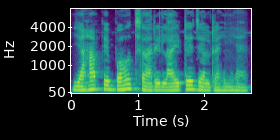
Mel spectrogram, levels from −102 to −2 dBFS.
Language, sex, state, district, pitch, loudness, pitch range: Hindi, male, Jharkhand, Ranchi, 125 Hz, -19 LUFS, 120-145 Hz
